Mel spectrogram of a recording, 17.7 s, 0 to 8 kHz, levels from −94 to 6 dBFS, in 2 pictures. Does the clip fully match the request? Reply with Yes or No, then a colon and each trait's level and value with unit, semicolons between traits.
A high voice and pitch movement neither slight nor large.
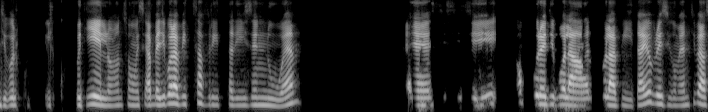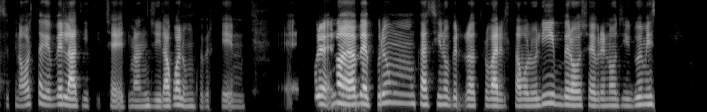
Yes: high, 200 Hz; average, 3.0 semitones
